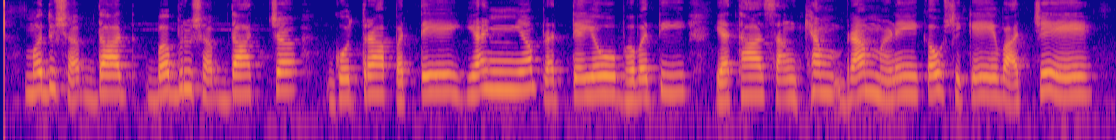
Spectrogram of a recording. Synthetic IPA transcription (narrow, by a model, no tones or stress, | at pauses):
mɐd̪ʱuʃɐb̚d̪aːt̪bɐbɾuʃɐb̚d̪aːt͡ʃɐ | ɡoːt̪ɾaːpɐt̪eːjɐnjɐpɾɐt̪jɐjoːbʱɐʋɐt̪i | jɐt̪ʰaːsɐŋkʰjɐmbɾaːmːɐɳeːkɐwʃikeːʋaːt͡ʃeː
